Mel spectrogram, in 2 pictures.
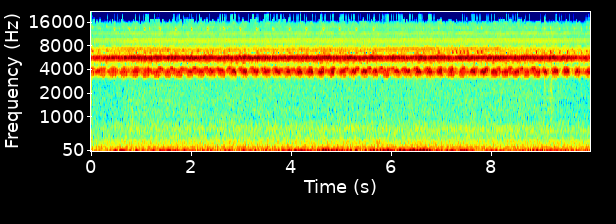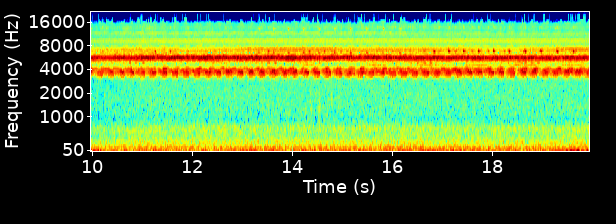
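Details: A long run of chirping insects: a continuous high, rapidly pulsing trill with a second even higher band, steady in volume from start to finish.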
